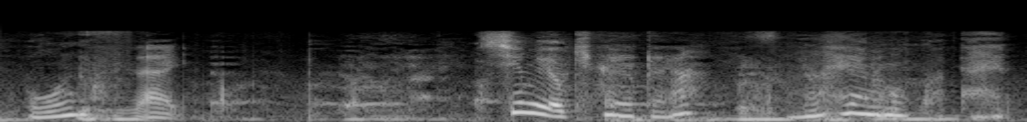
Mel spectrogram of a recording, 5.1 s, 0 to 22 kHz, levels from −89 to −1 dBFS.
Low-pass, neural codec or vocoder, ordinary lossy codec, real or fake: none; codec, 16 kHz, 2 kbps, FreqCodec, larger model; none; fake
